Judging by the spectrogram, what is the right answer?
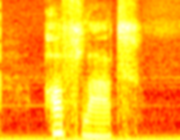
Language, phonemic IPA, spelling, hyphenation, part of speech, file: Dutch, /ˈɑf.laːt/, aflaat, af‧laat, noun, Nl-aflaat.ogg
- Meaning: indulgence, reduction of expected punishment in purgatory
